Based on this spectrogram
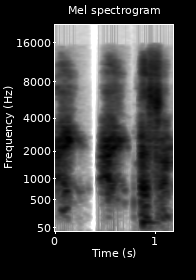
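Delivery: creepy, unvoiced whisper.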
